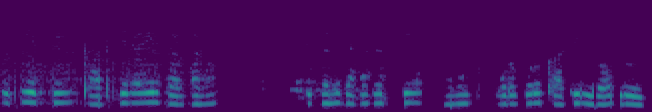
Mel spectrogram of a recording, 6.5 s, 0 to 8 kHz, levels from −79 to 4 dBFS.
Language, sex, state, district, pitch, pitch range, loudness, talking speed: Bengali, female, West Bengal, Jhargram, 240 Hz, 225-255 Hz, -43 LUFS, 120 wpm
